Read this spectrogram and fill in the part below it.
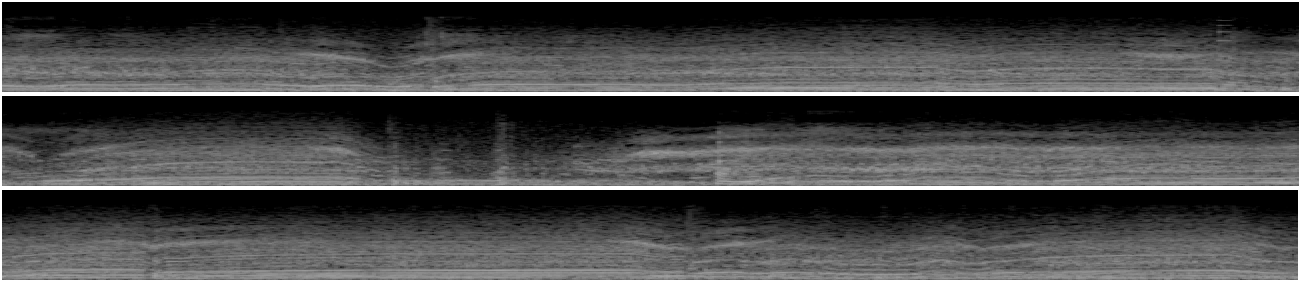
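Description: A car engine in GT Sport revs hard through a drift at Tsukuba, its pitch repeatedly climbing and dropping with throttle and gear changes, with a brief tyre scrub between sustained loud close wails.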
